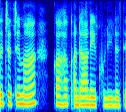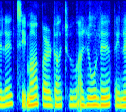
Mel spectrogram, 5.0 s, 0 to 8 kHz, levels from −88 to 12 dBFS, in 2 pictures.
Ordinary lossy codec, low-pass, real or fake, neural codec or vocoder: none; none; fake; codec, 16 kHz, 0.8 kbps, ZipCodec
